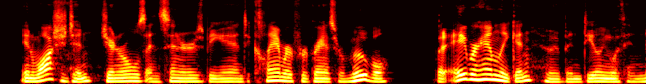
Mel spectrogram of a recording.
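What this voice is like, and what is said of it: Usual voice. Nothing is said of it.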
